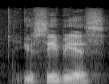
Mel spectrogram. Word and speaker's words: Eusebius: I'm saying Eusebius, but it's Eusebius. Eusebius lived around the late first century, early second, third century.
